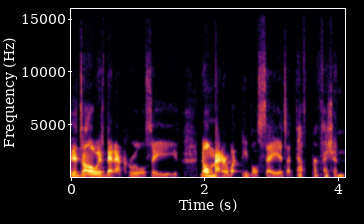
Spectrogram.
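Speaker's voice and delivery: put-on pirate voice, done as a bit. Repeating a line about forty years at sea in a put-on pirate voice. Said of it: "I want to say this in a pirate's voice".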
